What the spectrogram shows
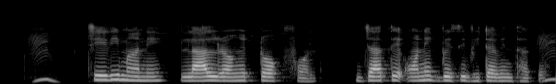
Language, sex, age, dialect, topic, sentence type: Bengali, female, 25-30, Standard Colloquial, agriculture, statement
